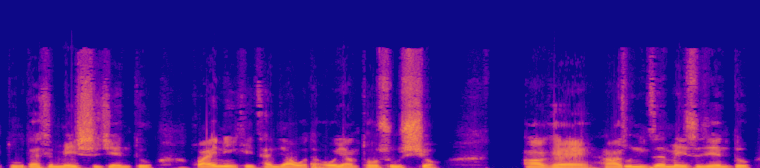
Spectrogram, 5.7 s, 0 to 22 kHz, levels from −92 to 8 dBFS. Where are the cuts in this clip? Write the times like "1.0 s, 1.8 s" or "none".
3.7 s, 4.7 s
